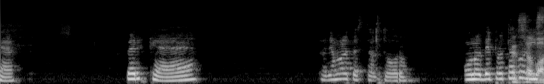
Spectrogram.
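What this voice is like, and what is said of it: Usual voice. Nothing is said of it.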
